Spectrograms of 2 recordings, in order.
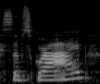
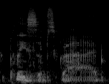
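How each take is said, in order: First: Said in the usual way. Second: Quiet, breath-only aside; hushed plea. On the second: Real, not acted. Asking viewers to subscribe, in a hushed aside. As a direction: drop to a soft near-whisper.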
